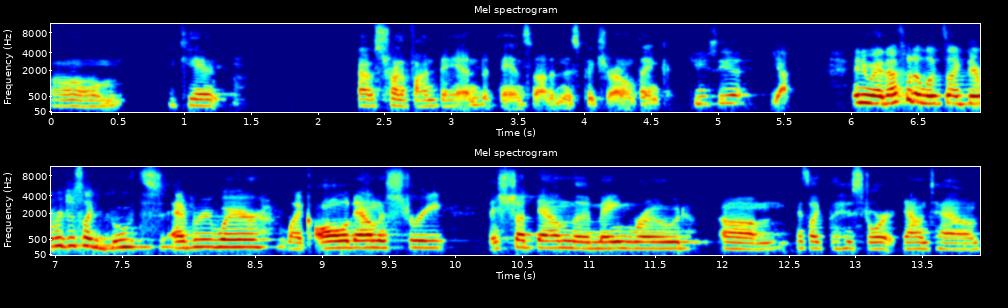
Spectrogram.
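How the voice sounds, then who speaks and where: With a Southern US accent, a woman speaks at a moderate pace in a fairly high voice, her loudness swinging a lot while her pitch varies in an ordinary way. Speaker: mission intern. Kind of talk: mission report with slides. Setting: church prayer meeting. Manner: casual, many fillers.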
